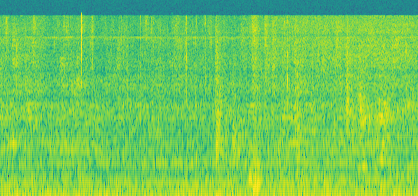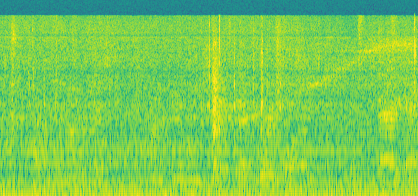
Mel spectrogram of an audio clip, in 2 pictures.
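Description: A plastic stick stirs coffee in a paper cup.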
